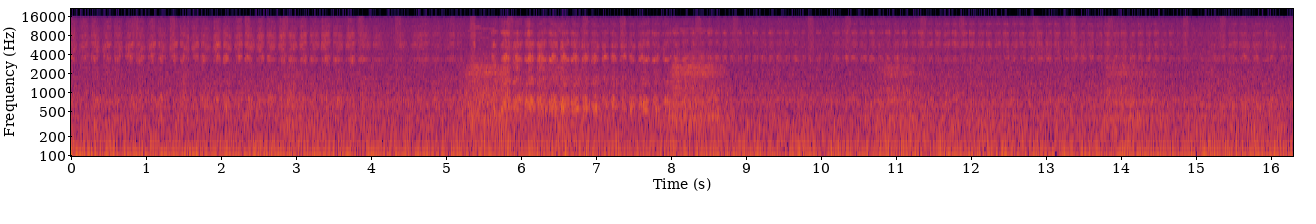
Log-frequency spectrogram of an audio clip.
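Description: Graphite pencil scratching across paper in continuous quick back-and-forth strokes, shading in a patch of parallel hatching.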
